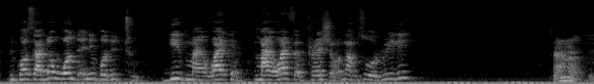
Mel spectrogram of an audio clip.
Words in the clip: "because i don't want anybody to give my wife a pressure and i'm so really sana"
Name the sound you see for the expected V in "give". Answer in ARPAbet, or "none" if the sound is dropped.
F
